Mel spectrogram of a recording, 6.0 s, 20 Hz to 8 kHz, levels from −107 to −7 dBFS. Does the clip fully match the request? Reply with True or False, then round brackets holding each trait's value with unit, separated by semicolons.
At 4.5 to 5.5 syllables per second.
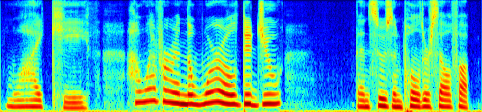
False (4.3 syllables/s)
